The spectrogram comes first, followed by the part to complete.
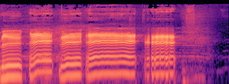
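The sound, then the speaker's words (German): An audience loudly imitates sheep together, letting out a series of drawn-out, wavering bleats in quick succession before trailing off into a shorter broken bleat and quiet. “Die machen Lärm. Machen wir alles zusammen. Also eure beste scharfe Geräusche.”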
